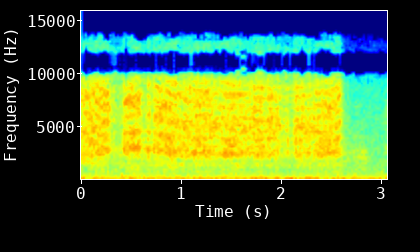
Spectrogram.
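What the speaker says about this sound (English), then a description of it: "I'm going to spray my pan first" A steady, loud hiss of cooking spray sprayed onto a pan, close up and lasting about two and a half seconds before cutting off to quiet room noise.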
